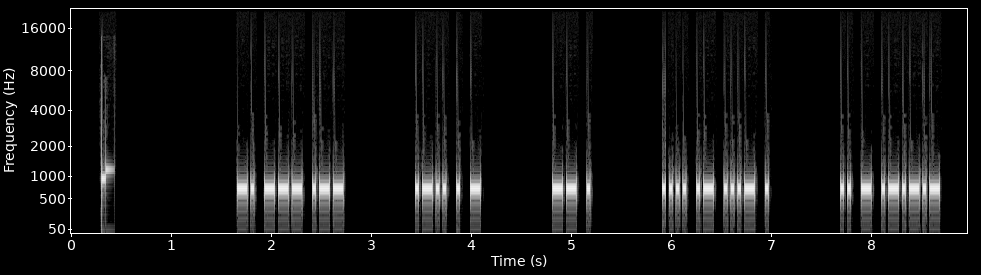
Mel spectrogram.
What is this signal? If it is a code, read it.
Morse code, heard as a keyed tone, about 36 wpm, 700 Hz. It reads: NOW LET ME HAVE IT.
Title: 3x Word-Spacing - Sentences from Top 300 Words - 35wpm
